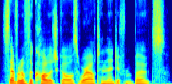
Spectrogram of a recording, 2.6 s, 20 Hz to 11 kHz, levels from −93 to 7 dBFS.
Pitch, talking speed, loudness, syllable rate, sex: 190 Hz, 255 wpm, -19 LUFS, 7.4 syllables/s, female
